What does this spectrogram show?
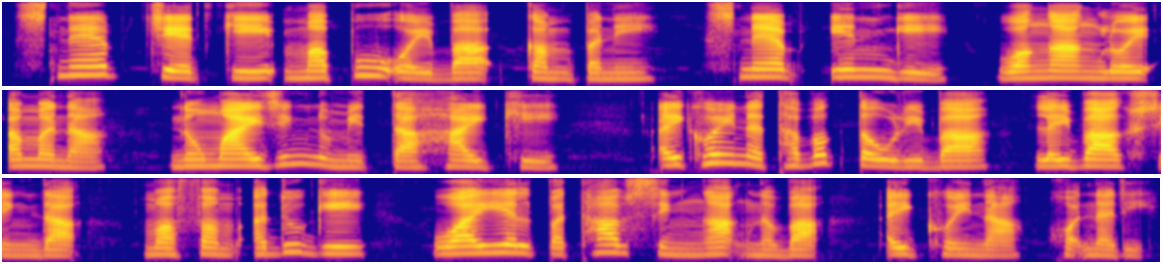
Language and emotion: Manipuri, neutral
